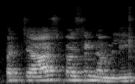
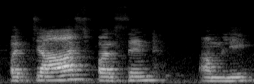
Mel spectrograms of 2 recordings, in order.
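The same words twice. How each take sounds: First: Said in the usual way. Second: Word by word, very slow, for copying down; slow teacher dictation. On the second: Shown as a demonstration. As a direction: spell it out slowly so students can write.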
